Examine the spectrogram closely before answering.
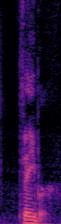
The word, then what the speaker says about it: Weber: So please remember Max Weber.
